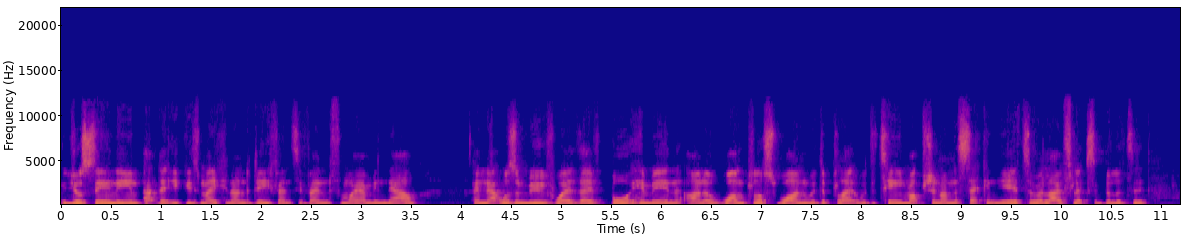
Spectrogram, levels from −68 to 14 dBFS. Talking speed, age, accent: 230 wpm, 20-39, British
